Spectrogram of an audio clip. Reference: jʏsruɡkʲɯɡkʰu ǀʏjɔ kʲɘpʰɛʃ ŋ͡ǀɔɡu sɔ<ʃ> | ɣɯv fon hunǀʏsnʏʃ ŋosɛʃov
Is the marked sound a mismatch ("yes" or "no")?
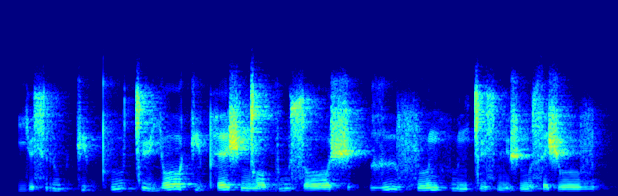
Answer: no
